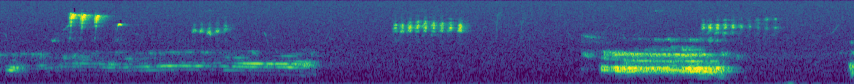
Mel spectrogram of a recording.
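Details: Early-autumn rut in the Pyrenees, where red deer stags call back and forth: two drawn-out, rasping roars, the second louder and closer, separated by a pause filled with small high bird chirps.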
